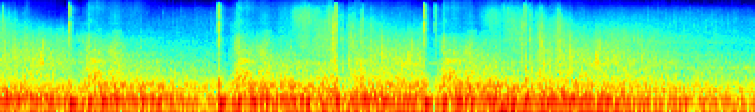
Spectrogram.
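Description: Repeated fiery blasts from a Confringo spell in the Hogwarts Legacy video game, loud sharp booms and bursts over a dense rumbling battle bed, with no talking.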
